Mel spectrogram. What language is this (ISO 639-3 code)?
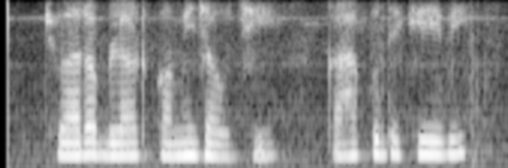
ori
